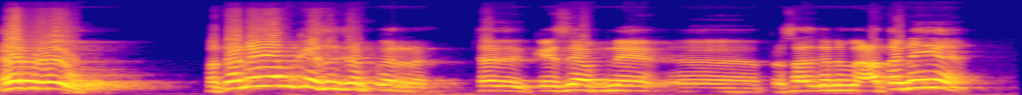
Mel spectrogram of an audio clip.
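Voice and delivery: high, hammed-up whiny devotee; mocking high sing-song grumble; mock pious complaint.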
